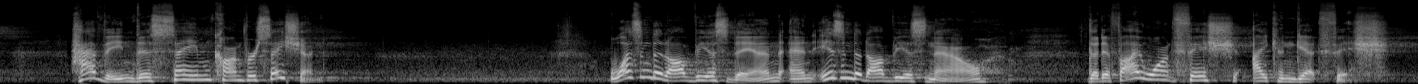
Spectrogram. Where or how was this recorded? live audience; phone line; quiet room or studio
live audience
